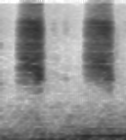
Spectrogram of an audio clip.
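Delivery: quick whooshing 슉 sounds; imitated qigong noise. Imitating the auntie's strange massage noises, quick whooshes. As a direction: mimic the masseuse's odd whoosh. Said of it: "이런 소리 막 내는 거예요".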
